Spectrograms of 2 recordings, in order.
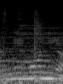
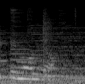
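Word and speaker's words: pneumonia: पहले आ रहा है, लेकिन जब हम इसको प्रोनाउंस करेंगे तो ये ना से आएगा, निमोनिया, ना कि पिमोनिया। तो जब भी पी जो है वो एस से पहले आएगा या एन से पहले आएगा तो हमारा जो पी है वो साइलेंट हो जाएगा।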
